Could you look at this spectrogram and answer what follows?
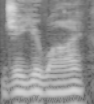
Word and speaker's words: Guy: And this was, it's spelled Guy, G-U-Y, but since he was French, it was pronounced Guy.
